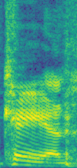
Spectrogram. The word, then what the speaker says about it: Kahn: summer is the man with the plan, Kahn. That's how you pronounce that, right? That is. Or Kahn some days too.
